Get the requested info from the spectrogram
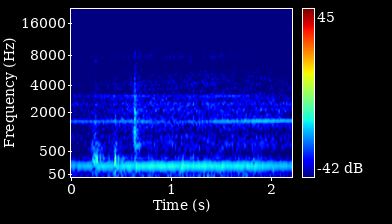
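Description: A few faint clicks of a laser module being fitted onto a CNC mill's spindle, the sharpest just over half a second in, over a steady low hum.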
